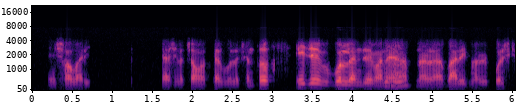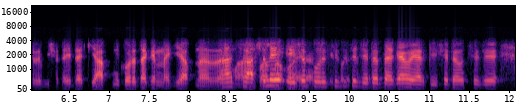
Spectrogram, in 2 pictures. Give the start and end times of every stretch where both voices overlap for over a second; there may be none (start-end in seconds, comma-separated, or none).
8.5-10.0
